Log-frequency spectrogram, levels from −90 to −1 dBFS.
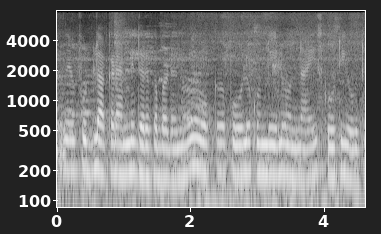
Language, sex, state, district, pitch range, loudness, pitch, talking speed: Telugu, female, Andhra Pradesh, Sri Satya Sai, 175-190 Hz, -14 LUFS, 185 Hz, 130 wpm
